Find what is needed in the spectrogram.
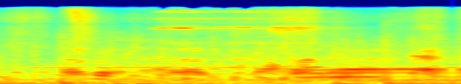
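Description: Quiet background talk from a group of men over a steady low rumble.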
